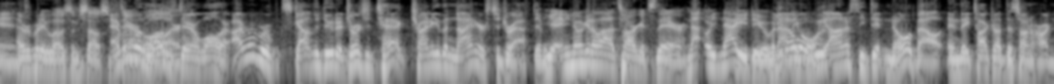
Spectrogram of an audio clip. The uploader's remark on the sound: live at Caesar's Palace in Las Vegas!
